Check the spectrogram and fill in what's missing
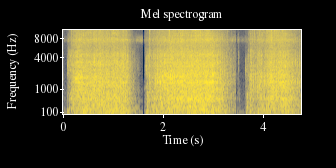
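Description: A sewing machine stitches the sleeve of a Punjabi kurta, its steady mechanical whir running in three sustained bursts, close and fairly loud, with short pauses between runs.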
